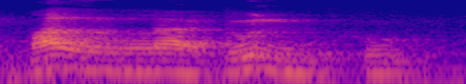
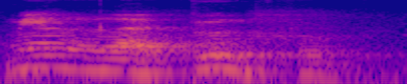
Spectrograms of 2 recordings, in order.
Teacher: memasukkan lam ke nun matinya tanpa disertai dengung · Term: idgham bilahunah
